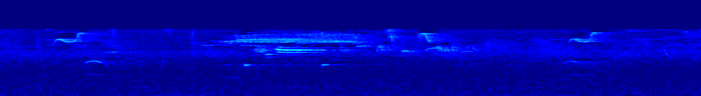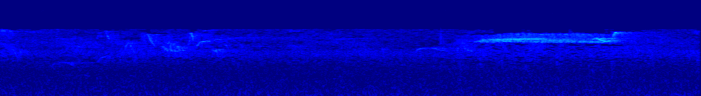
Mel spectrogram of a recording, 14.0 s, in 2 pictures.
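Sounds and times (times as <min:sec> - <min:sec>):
short whistled bird calls: 0:00.6 - 0:01.2, 0:02.1 - 0:04.4.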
